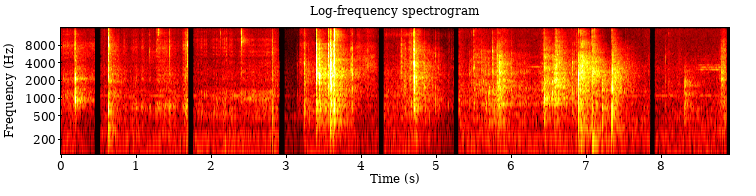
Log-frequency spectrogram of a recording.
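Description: Unboxing handling noise: a utility-knife blade scraping through the tape, then cardboard flaps and a clear plastic case clicking, scraping and crackling as they are opened. The sounds come in short stretches with abrupt cuts between them.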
